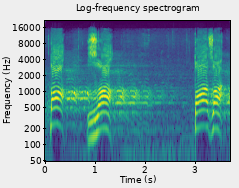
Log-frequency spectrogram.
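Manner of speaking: thick, full-mouthed "طا" and "ظا"; heavy articulation. Shown as a demonstration. Showing letters read thickly, heavy "طا، ظا". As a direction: make "طا، ظا" heavy, not thin. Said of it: "ایک موٹا کر کے پڑھتے".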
